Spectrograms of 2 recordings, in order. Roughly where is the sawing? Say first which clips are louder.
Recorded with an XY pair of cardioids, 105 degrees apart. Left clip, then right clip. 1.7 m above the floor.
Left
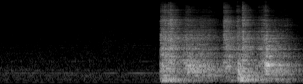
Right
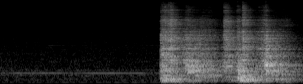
Left 1 dB; ahead.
